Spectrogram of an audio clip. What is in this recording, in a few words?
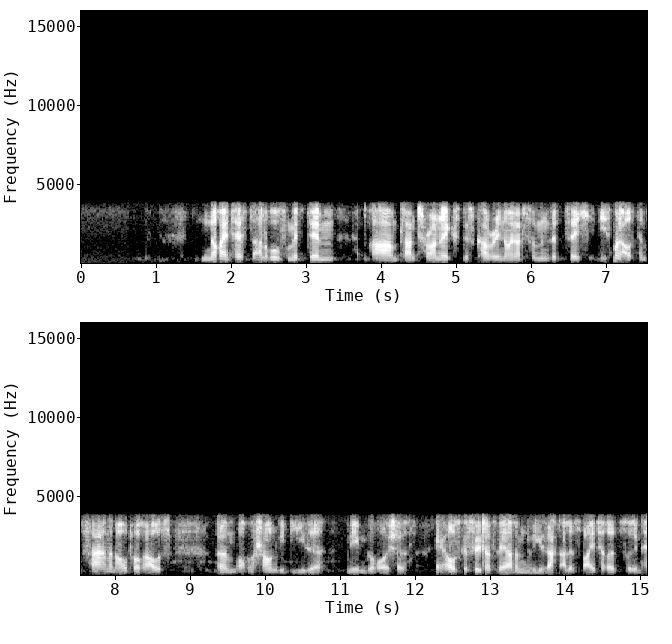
Platronics Discrovery Auto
